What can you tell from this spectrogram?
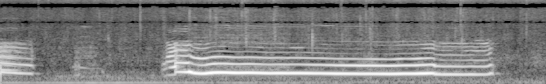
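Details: Alaskan Malamute Tonka protests at bath time. A short falling yelp comes first, then a long steady howl held about three seconds that steps down in pitch just before it stops.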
